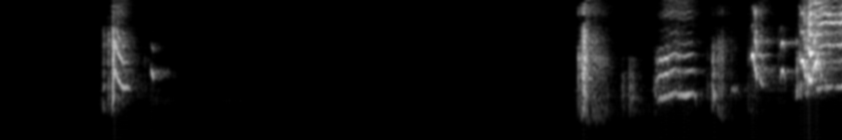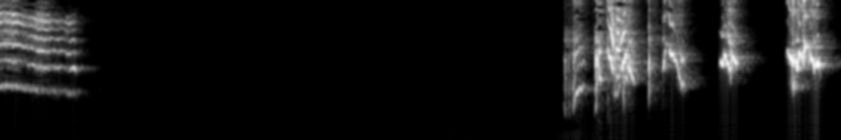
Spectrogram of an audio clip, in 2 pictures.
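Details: Pet budgerigar calls to encourage a parrot to eat and sing; sparse calls separated by silence, including a harmonic squeaky note near four seconds and a burst of chirps after seven seconds.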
